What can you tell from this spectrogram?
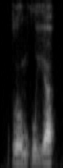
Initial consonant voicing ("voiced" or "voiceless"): voiceless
